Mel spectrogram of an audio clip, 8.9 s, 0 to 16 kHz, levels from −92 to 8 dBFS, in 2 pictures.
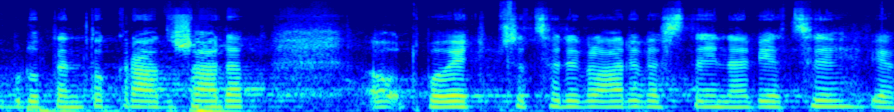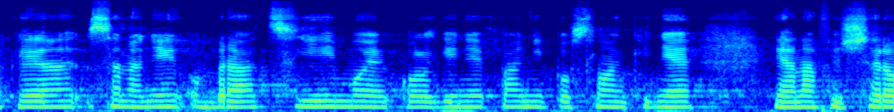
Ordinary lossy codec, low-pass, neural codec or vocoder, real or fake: Opus, 16 kbps; 14.4 kHz; none; real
